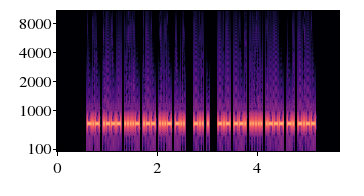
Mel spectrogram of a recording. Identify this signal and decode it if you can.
Morse code, heard as a keyed tone, about 43 wpm, 700 Hz. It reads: KJ4WVD DE KG5JNY
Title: USA Callsign DE Callsign - 6 Characters - 45wpm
